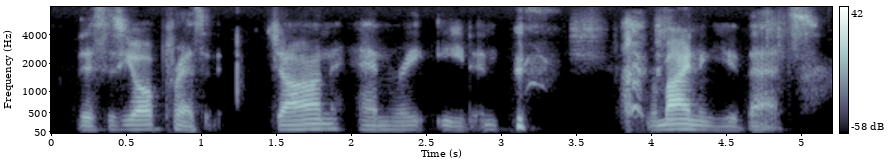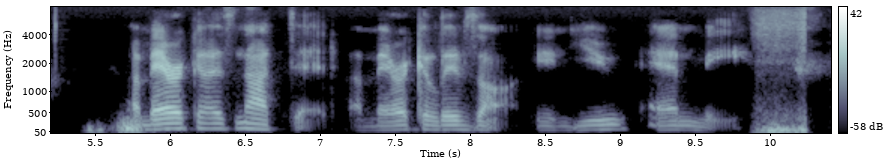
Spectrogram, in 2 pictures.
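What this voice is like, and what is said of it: Malcolm McDowell impression as John Henry Eden. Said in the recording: “do a McDowell impression”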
